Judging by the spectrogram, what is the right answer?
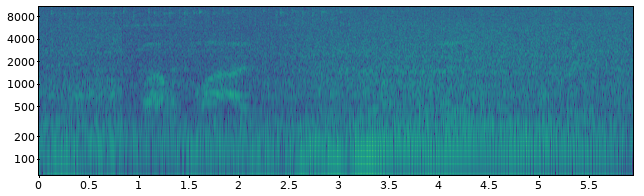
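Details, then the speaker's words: Chevy Silverado V8 with 200,000 miles, after a rebuild with new heads (old heads cracked) because it clattered before: steady, even low rumble with no clatter or knock over about six seconds. Running smooth after repair. "so we got the truck finished motor's back together and in it and it runs pretty good seemed to fix the problem"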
